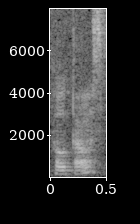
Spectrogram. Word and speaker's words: pothos: are my paos so I think it's actually pronounced posos but I will insert some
